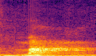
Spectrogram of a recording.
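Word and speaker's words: 马: that's the tail so this is a word for horse and it's pronounced mom repeat after me Oh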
